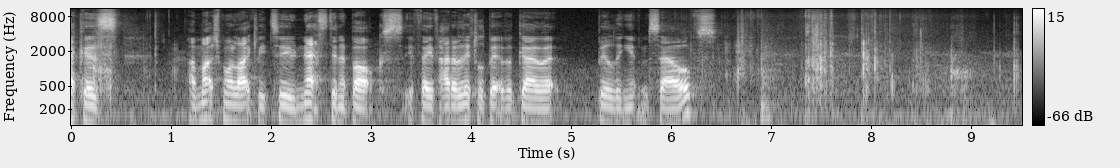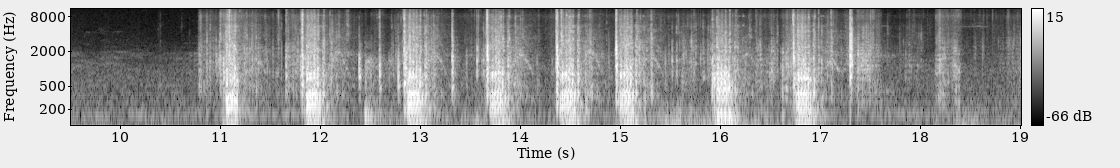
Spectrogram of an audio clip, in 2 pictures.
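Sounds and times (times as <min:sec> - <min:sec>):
chainsaw recoil starter cord rips: 0:10.8 - 0:17.7.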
